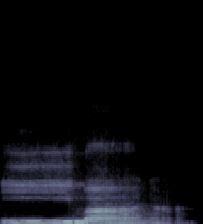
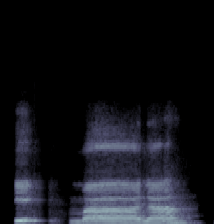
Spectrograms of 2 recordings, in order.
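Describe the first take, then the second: First: The glottal stop becomes a long vowel. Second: A glottal stop follows the first vowel.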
